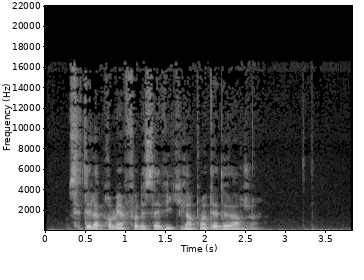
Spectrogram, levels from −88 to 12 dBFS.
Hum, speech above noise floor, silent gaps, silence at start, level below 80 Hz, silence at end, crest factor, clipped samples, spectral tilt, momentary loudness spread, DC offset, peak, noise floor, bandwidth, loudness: none; 25 dB; none; 0.05 s; -38 dBFS; 0.1 s; 16 dB; under 0.1%; -5 dB/octave; 9 LU; under 0.1%; 0 dBFS; -40 dBFS; 17 kHz; -16 LUFS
